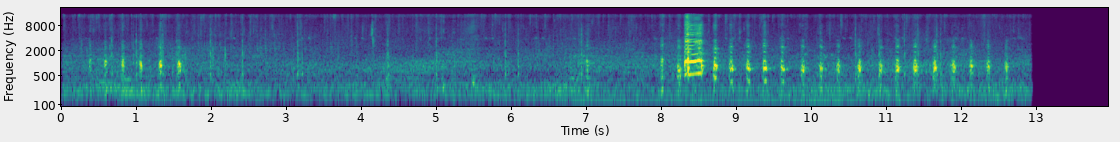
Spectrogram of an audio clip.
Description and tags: Black Jersey Giant rooster clucking. Recorded on iPhone 4s, processed in Reaper.
squawk, rooster, cluck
